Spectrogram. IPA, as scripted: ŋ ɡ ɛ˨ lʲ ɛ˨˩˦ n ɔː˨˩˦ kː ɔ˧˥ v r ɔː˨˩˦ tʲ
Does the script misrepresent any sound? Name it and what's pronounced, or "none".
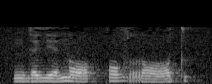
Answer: none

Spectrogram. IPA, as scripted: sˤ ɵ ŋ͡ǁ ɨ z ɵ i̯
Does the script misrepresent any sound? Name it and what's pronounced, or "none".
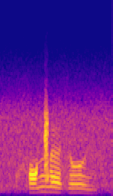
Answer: ɨ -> ɛ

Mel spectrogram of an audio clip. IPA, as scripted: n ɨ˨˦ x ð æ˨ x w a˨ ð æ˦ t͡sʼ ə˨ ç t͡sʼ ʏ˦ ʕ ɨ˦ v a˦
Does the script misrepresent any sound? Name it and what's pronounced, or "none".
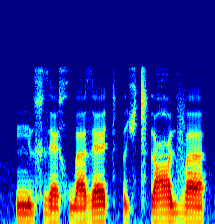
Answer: ʏ˦ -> ə˦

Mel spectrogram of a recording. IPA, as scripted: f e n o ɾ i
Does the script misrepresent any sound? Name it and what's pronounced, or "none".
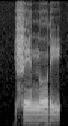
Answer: none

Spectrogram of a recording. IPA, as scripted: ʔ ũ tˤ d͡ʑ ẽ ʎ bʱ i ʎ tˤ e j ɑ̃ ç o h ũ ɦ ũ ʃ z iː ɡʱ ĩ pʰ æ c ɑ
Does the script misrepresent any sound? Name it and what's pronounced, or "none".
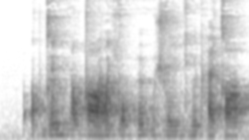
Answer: none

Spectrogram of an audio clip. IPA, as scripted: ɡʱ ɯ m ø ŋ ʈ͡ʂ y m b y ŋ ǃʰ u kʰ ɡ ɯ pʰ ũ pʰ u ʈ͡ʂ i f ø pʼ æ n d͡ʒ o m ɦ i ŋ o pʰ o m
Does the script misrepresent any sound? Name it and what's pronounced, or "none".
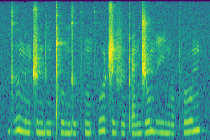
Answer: kʰ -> ŋ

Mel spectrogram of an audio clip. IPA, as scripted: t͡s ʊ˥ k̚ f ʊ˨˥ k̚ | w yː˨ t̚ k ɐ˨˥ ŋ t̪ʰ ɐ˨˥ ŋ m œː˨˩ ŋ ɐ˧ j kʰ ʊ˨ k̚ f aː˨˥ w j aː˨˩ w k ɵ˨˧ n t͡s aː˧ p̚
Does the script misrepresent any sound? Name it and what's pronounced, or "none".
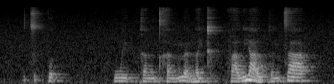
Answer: t̚ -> p̚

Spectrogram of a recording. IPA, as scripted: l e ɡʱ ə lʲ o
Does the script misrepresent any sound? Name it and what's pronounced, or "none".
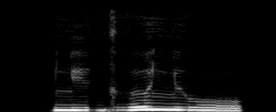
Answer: l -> lʲ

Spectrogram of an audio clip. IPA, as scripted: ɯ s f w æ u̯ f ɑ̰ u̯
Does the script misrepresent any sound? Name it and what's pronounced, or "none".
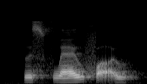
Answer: none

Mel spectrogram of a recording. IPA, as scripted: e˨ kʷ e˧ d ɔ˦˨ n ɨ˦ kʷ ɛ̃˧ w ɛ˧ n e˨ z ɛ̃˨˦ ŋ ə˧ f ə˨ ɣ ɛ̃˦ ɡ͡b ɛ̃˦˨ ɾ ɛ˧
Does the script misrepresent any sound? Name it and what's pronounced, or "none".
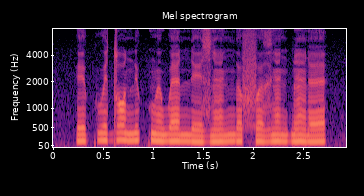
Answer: none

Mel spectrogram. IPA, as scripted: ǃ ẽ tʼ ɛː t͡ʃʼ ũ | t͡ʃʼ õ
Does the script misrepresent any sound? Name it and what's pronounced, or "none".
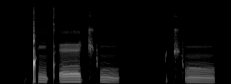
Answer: none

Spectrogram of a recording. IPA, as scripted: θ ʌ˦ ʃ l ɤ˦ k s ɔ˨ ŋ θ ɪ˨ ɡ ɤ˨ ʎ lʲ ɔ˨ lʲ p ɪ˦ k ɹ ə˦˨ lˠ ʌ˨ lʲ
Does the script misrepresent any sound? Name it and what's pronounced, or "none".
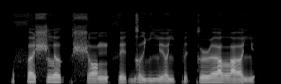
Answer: s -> ʃ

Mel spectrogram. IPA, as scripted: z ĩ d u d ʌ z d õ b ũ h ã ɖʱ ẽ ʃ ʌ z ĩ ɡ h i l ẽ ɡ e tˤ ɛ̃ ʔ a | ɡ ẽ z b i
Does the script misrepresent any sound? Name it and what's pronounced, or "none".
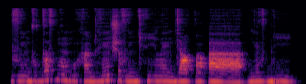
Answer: none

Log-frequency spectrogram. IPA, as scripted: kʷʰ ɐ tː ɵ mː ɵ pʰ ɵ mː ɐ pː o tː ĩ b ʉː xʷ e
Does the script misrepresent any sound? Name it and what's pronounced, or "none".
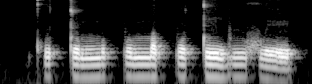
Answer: pʰ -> pː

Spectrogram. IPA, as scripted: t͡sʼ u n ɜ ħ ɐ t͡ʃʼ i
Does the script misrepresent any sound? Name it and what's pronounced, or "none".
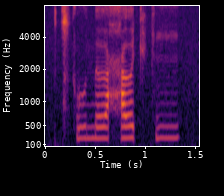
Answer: none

